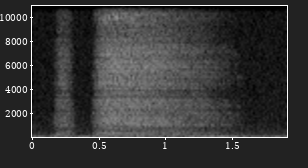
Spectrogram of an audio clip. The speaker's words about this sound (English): So we'll inhale through the nose,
